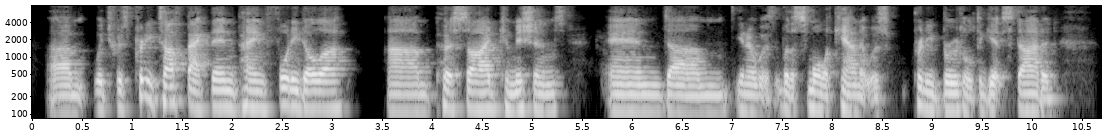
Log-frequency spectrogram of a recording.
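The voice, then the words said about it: Australian accent. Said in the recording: “So I'm an Australian. You can probably tell from the accent.”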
